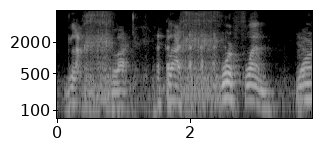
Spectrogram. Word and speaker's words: Glock: You guys are pronouncing it incorrectly. It is Glock.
